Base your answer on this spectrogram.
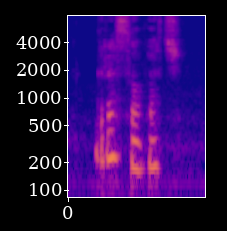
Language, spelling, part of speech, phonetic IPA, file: Polish, grasować, verb, [ɡraˈsɔvat͡ɕ], LL-Q809 (pol)-grasować.wav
